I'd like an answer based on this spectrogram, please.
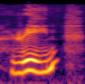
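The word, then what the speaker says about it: reign: next word है रेन रेन यहां पे जी जो है साइलेंट होगा से हम पढ़ते हैं आरई आई जी एन रेन जिसका अर्थ होता है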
